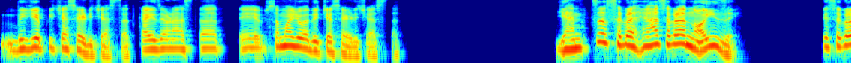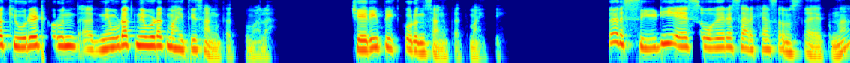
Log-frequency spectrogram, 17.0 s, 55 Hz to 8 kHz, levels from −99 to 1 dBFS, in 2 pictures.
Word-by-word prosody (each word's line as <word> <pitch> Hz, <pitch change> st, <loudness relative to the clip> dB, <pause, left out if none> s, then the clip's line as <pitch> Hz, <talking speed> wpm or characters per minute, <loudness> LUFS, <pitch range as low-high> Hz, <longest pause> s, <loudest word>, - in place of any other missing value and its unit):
बीजेपीच्या 180 Hz, +1 st, 0 dB
साइडचे 135 Hz, -10 st, -2 dB
असतात. 95 Hz, +1 st, -11 dB
काही 165 Hz, +1 st, +2 dB
जण 180 Hz, +1 st, -3 dB
असतात 180 Hz, +1 st, -6 dB, 0.2 s
ते 95 Hz, +1 st, -4 dB
समाजवादीच्या 190 Hz, -9 st, +2 dB
साइडचे 100 Hz, -6 st, -6 dB
असतात. 100 Hz, +3 st, -14 dB, 1.6 s
ह्यांचं 180 Hz, -, +2 dB
सगळं 235 Hz, -5 st, +4 dB
ह्या 220 Hz, +6 st, +3 dB
सगळा 250 Hz, +2 st, +7 dB
नोईज 215 Hz, -1 st, +4 dB
आहे. -, -, -6 dB, 0.9 s
ते 200 Hz, -, -2 dB
सगळं 210 Hz, +5 st, +3 dB
क्युरेट 215 Hz, 0 st, +3 dB
करून 220 Hz, -1 st, +2 dB
अ, 170 Hz, -, -8 dB
निवडक 205 Hz, +8 st, +2 dB
निवडक 220 Hz, 0 st, +4 dB
माहिती 170 Hz, -4 st, -1 dB
सांगतात 90 Hz, -, -9 dB
तुम्हाला, 85 Hz, -1 st, -19 dB, 0.9 s
चेरी 170 Hz, +2 st, +4 dB
पिक 180 Hz, -3 st, -3 dB
करून 155 Hz, -7 st, 0 dB
सांगतात 90 Hz, -9 st, -11 dB
माहिती. -, -, -17 dB, 1.1 s
तर 285 Hz, -3 st, +2 dB
सी-डी-एस 210 Hz, 0 st, 0 dB
वगैरे 195 Hz, +1 st, -1 dB
सारख्या 175 Hz, -2 st, -6 dB
संस्था 140 Hz, -7 st, -8 dB
आहेत 95 Hz, 0 st, -10 dB
ना, 110 Hz, -, -6 dB
180 Hz, 135 wpm, -24 LUFS, 150-215 Hz, 1.6 s, सगळा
